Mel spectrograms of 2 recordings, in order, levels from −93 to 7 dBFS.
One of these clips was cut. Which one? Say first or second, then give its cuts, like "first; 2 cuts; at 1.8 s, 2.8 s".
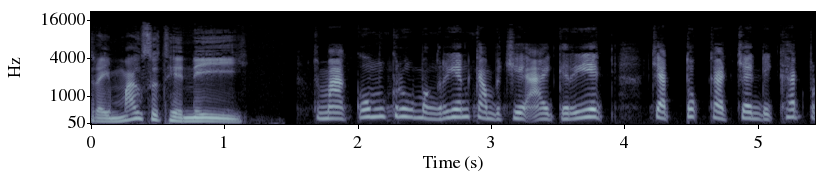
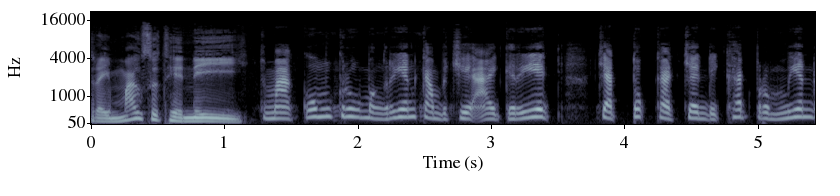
second; 1 cut; at 1.2 s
